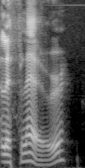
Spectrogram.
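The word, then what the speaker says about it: LaFleur: Matt LeFleur. That's how I pronounce it, if you want the correct French-based pronunciation.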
